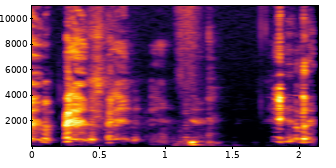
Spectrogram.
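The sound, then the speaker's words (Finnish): A coughing fit: a few harsh, raspy coughs in quick bursts with short breathy gaps between them, fairly loud and without clear speech. “sai yskän kohtauksen vaan”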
